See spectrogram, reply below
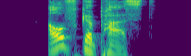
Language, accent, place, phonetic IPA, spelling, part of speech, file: German, Germany, Berlin, [ˈaʊ̯fɡəˌpast], aufgepasst, verb, De-aufgepasst.ogg
- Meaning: past participle of aufpassen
